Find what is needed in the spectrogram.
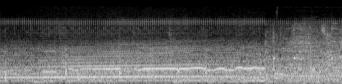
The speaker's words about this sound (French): Un camion passe pour mouiller la chaussée et ça donne de la fumée, de vapeur, etc. etc.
